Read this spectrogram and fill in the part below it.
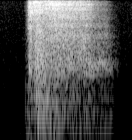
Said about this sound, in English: He stood up to leave and tossed a few coins from his pocket into the fountain without looking back. As the coins hit the water, there was a loud hiss of steam as the small red-hot coins sank to the bottom and seared the padded floor.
